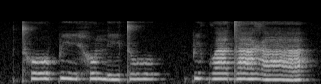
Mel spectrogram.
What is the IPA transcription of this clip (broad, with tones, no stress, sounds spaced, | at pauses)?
tʰ oː˦ p iː˦˨ h o˦ n iː˨ t u˦ | p i˦ ɡʷ aː˦ d aː˦ ɣ aː˨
